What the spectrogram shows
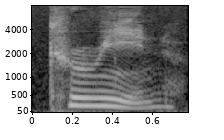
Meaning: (verb) 1. To heave a ship down on one side so as to expose the other, in order to clean it of barnacles and weed, or to repair it below the water line 2. To tilt on one side
- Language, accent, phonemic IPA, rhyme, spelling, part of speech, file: English, US, /kəˈɹiːn/, -iːn, careen, verb / noun, En-us-careen.ogg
